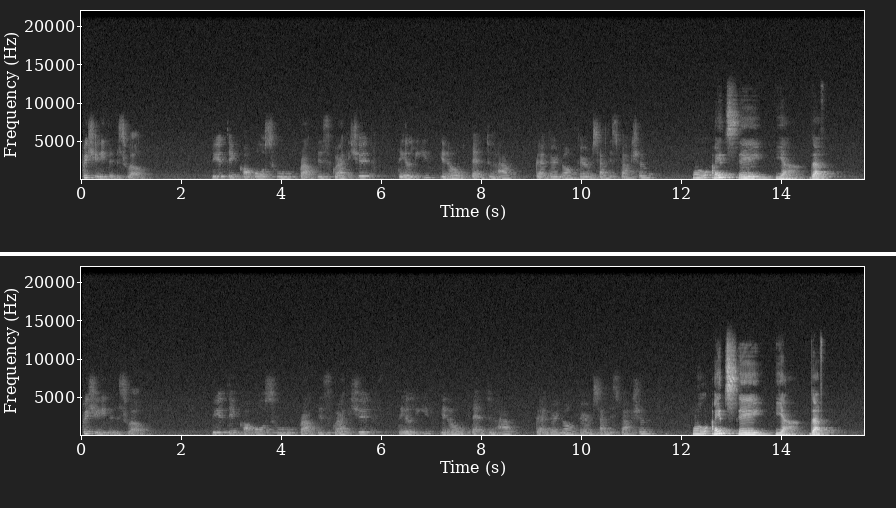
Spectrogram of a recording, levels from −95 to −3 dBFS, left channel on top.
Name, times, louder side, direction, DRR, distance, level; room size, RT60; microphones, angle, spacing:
voice 1, 0.0-1.2 2.6-5.9 6.3-8.5 9.1-11.4, left 2 dB, 75° left, 0 dB, 0.9 m, -39 dB
voice 2, 12.2-13.6 13.9-14.8, right 4 dB, 65° right, 10 dB, 0.3 m, -23 dB
5.2 x 2.4 x 3.3 m, 0.84 s
head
